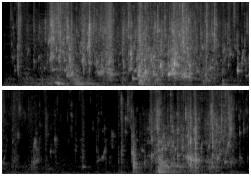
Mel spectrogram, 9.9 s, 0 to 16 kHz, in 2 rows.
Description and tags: Bath - Body movements
Someone taking a bath - interior recording - Mono.
Recorded in 2003
Tascam DAT DA-P1 recorder + Senheiser MKH40 Microphone.
movements, water, foley, bathroom, bath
